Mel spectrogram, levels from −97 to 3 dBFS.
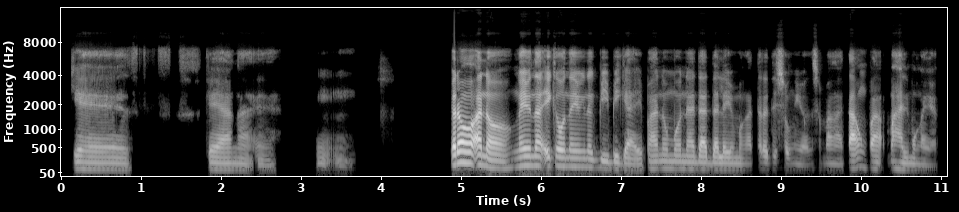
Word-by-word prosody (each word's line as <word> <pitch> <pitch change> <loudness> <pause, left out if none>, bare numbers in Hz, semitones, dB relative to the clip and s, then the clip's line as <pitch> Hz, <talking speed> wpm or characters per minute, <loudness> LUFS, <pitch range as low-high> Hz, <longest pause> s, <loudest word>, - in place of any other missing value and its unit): Yes. 105 -3 -6 0.8
Kaya 100 -2 -5
nga 95 -1 -11
eh. 85 -2 -18 0.5
Mm. 80 -2 -22 1.2
Pero 205 +3 +10
ano, 125 -11 +6
ngayon 160 +2 +4
na 160 - +6
ikaw 150 0 +1
na 145 - -1
yung 145 0 -3
nagbibigay, 110 -8 -6
paano 115 +1 -7
mo 115 0 -8
nadadala 105 -1 -3
yung 100 -1 -10
mga 95 0 -15
tradisyong 95 - -7
yun 85 -2 -17
sa - - -9
mga 95 -2 -12
taong 130 +2 0
ba 115 -2 -4
mahal 110 -2 -5
mo 95 -2 -14
ngayon? 80 -2 -16
110 Hz, 145 wpm, -22 LUFS, 95-125 Hz, 1.2 s, Pero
